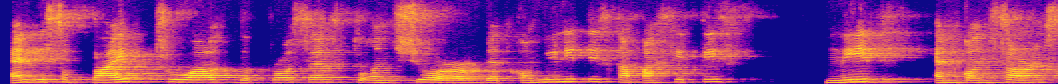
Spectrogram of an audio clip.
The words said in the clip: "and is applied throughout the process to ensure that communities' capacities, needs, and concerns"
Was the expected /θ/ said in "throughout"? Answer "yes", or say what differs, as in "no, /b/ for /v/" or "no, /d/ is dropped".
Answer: no, /t/ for /θ/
